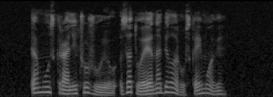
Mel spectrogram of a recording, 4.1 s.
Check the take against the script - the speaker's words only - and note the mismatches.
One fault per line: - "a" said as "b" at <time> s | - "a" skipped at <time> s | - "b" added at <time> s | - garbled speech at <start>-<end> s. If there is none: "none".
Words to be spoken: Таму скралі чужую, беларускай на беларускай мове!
- "беларускай" said as "затое" at 1.9 s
